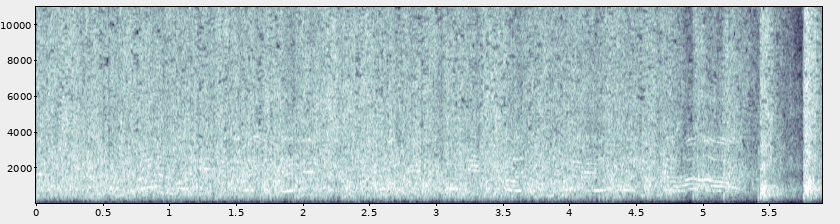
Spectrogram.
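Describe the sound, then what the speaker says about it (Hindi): Diwali firecrackers bursting outdoors: a dense, continuous crackle and roar of distant fireworks fills the air, followed near the end by a few louder, sharper individual bangs close by. "पहले पटाखे फोड़ लेते हैं"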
